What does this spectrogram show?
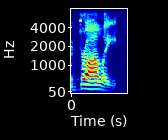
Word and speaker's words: Braly: BRALY, Brawley. That's how he pronounces it.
